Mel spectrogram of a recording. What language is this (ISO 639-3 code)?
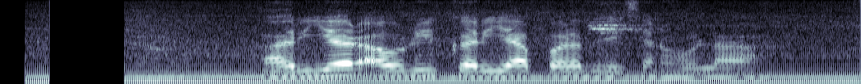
bho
